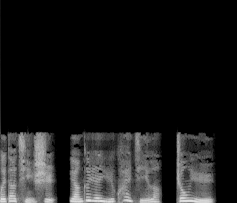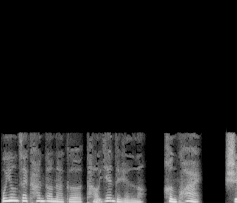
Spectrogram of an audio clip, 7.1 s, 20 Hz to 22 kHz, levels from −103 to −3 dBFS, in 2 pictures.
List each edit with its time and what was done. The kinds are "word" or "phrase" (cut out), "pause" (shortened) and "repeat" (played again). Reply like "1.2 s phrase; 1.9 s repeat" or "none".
0.9 s pause

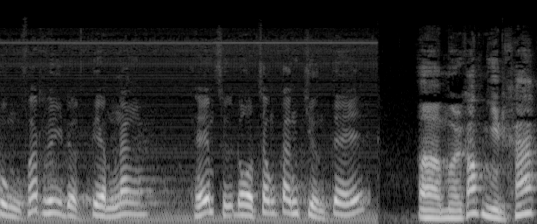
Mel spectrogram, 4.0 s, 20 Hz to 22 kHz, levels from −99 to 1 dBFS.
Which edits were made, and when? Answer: 1.6 s phrase; 1.9 s word; 2.5 s word

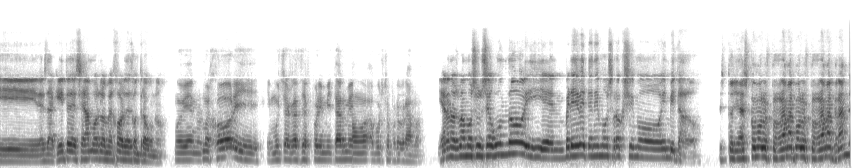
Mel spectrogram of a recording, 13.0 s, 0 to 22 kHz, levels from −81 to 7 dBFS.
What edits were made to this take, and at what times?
2.0 s word; 2.6 s pause; 3.0 s phrase; 4.0 s pause; 5.3 s word; 6.5 s pause; 9.2 s phrase; 11.9 s repeat

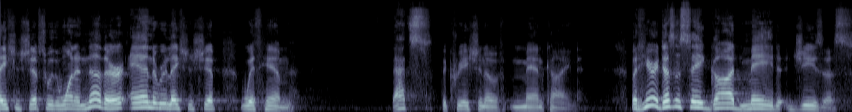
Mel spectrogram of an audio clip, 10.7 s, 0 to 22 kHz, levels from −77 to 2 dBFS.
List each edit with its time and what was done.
none

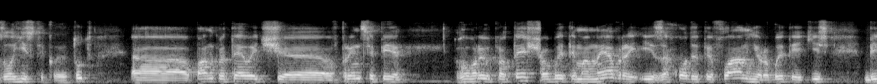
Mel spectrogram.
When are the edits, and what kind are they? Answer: 5.4 s word

